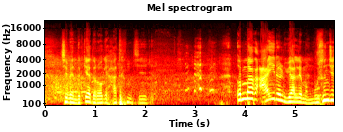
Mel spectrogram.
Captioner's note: audience Laughter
